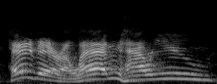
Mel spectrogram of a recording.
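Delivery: high, loud grating camel impression. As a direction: squawk it out like a cartoon camel. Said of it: "very, very grating voice".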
